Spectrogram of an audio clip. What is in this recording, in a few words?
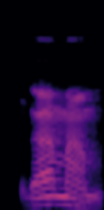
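"gamam", Malay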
